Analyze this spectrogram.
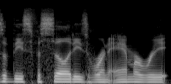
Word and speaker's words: Amarillo: The locations of these facilities were in Amarillo. Is it Amarillo or Amarillo? I think that the Americans would call it Amarillo, but Amarillo means like yellow in Spanish, so...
